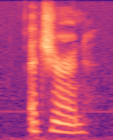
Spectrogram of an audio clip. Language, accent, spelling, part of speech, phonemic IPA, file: English, US, adjourn, verb, /əˈd͡ʒɝn/, En-us-adjourn.ogg
- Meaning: 1. To postpone 2. To defer; to put off temporarily or indefinitely 3. To end or suspend an event 4. To move as a group from one place to another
